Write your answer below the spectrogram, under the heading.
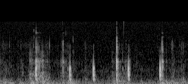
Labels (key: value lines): label: biophony
recorder: SoundTrap 300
